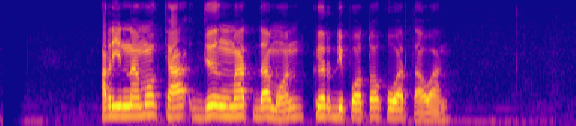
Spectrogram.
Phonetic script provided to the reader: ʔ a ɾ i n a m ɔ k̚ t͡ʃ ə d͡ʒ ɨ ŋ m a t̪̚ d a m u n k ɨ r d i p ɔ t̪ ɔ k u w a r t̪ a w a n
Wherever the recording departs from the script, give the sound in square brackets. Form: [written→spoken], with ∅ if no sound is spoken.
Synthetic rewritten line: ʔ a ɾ i n a m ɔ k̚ t͡ʃ [ə→a] d͡ʒ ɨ ŋ m a t̪̚ d a m [u→ɔ] n k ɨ r d i p ɔ t̪ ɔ k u w a r t̪ a w a n

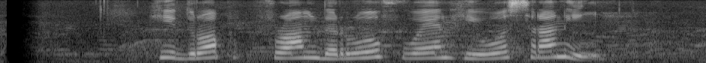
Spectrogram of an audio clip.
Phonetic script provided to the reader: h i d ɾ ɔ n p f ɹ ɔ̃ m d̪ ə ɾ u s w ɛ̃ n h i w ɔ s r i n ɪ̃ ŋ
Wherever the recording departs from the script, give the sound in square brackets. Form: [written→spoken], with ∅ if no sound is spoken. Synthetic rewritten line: h i d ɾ ɔ [n→∅] p f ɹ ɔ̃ m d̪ ə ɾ u [s→f] w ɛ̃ n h i w ɔ s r [i→a] n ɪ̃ ŋ

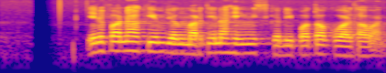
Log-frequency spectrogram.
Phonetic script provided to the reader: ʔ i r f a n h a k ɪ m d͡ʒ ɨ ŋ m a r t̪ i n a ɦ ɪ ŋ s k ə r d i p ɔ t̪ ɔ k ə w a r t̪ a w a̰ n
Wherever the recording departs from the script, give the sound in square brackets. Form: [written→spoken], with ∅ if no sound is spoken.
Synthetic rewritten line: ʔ i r f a n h a k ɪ m d͡ʒ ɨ ŋ m a r t̪ i n a ɦ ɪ ŋ s k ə r d i p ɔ t̪ ɔ k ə w a r t̪ a w a̰ n

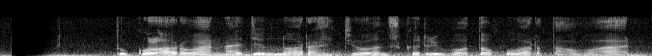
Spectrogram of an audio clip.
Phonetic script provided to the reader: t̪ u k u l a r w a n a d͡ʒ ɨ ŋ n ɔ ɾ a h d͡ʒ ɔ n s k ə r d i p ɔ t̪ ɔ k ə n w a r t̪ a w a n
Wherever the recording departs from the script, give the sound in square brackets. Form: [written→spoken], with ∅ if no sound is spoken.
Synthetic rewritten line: t̪ u k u l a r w a n a d͡ʒ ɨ ŋ n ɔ ɾ a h d͡ʒ ɔ n s k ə r d i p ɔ t̪ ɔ k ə [n→∅] w a r t̪ a w a n

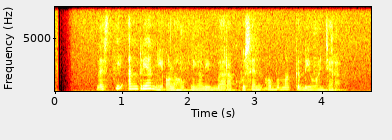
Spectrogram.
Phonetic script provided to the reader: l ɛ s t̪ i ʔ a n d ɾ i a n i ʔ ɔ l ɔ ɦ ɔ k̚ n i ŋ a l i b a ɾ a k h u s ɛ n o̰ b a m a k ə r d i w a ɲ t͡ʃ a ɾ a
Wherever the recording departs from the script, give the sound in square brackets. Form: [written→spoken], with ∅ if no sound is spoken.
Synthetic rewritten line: l ɛ s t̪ i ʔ a n d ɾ i a n i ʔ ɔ l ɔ ɦ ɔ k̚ n i ŋ a l i b a ɾ a k h u s ɛ n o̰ b a m a k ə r d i w a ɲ t͡ʃ a ɾ a

